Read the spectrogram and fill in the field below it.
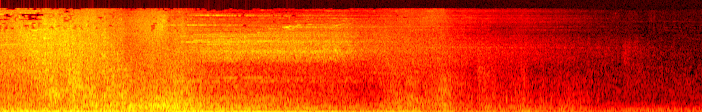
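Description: A triumphant game fanfare swells loudly, then slowly fades away.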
